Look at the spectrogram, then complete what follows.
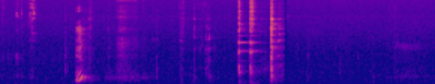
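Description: Close-up chewing of a mouthful of food, with a short loud mouth sound about a second in. A few sharp clinks of metal cutlery against a plate follow about three seconds in.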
